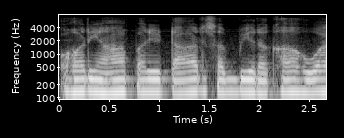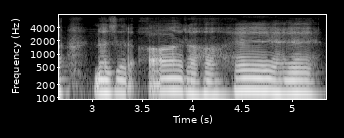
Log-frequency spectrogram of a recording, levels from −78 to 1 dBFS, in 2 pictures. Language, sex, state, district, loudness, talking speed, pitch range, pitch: Hindi, male, Jharkhand, Ranchi, -14 LUFS, 170 wpm, 125-135 Hz, 130 Hz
